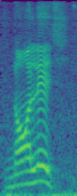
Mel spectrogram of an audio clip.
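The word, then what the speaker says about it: knowledge: कहीं पर भी के एन मिल जाए तो एन साइलेंट हो जाता है, सिंपल सी, के साइलेंट हो जाता है और उसकी जो साउंड निकलती है ना, जैसे नो, नॉलेज, नाइट, जिसका मतलब होता है शूरवीर।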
